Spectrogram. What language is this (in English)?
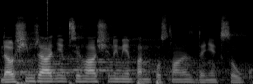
Czech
